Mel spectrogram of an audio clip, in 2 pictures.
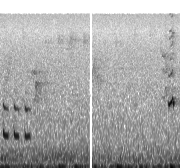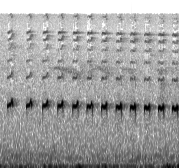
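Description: Slaty bristlefront singing: a few lower notes, then a steady run of about a dozen sharp, ringing whistles, roughly four each second, over faint background hiss.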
